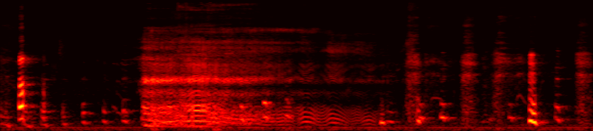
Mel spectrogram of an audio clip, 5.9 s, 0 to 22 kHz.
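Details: An 11-month-old girl imitating her grandfather's loud snoring, which she heard the night before, as adults prompt her.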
